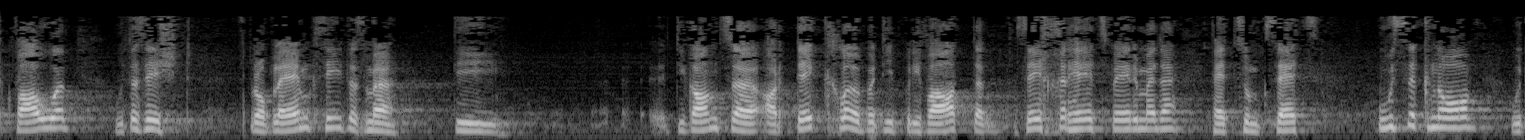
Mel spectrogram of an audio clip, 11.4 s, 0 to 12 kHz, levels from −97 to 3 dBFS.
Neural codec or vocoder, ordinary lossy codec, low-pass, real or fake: vocoder, 22.05 kHz, 80 mel bands, WaveNeXt; MP3, 32 kbps; 9.9 kHz; fake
